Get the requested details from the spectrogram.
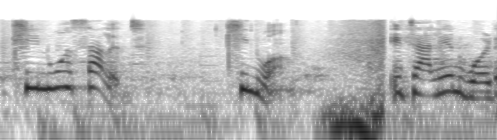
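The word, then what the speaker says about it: quinoa: दलिया नहीं खा रहे क्यू यू आई एन ओ ए एक ऐसा क्रॉप का बीज होता है ये जो बड़ा हेल्दी माना जाता है नुवा इट्स कॉल्ड नुवा सैलेड नुवा इटालियन वर्ड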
